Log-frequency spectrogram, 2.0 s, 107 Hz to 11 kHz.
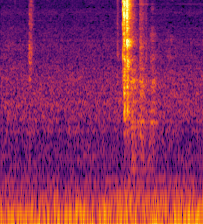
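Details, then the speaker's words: '94 OBS Suburban LS swap, newly wired engine harness and relay board after fixing swapped blue/green wires: single sharp relay click at key-on as fuel pump relay switches; relay now working as it should. "Throttle body, I heard the relay click off for the fuel pump. That means starter should start cranking."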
